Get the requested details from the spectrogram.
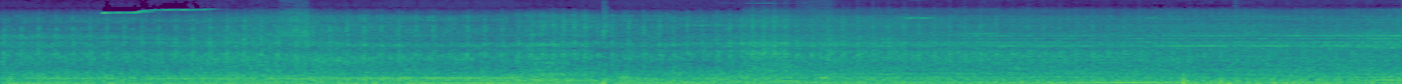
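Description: Traffic hums in the street outdoors.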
